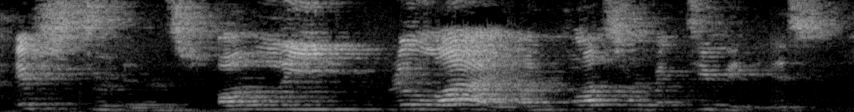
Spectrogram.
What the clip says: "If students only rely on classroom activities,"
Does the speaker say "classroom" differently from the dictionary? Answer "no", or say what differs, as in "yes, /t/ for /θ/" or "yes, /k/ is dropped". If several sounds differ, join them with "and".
yes, /ɹ/ is dropped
